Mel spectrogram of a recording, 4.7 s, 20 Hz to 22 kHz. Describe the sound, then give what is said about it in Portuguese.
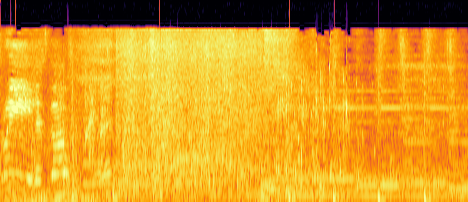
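A boat pushes across open sea on a 15-minute ride taking a class out to dive. Water rushes and splashes steadily around the hull, with people's voices and chatter mixed in over the continuous wash. “Caminhada, água, barco, 15 minutos e lá vamos nós.”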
